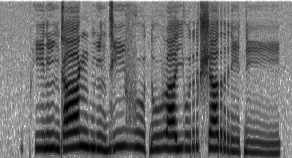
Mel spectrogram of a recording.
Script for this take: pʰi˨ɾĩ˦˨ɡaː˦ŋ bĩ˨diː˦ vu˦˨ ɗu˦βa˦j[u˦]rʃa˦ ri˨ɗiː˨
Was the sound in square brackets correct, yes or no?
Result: yes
